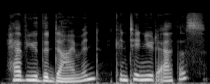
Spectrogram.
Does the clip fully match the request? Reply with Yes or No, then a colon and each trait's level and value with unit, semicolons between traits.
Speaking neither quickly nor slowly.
Yes: average, 170 wpm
